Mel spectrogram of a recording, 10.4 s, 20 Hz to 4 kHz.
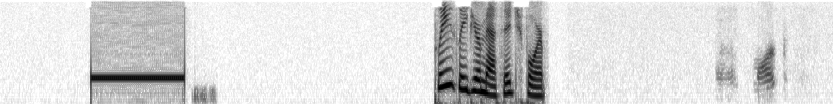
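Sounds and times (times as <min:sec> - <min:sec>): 
phone ringing tone while placing a phone call: 0:01.1 - 0:02.4
speech: 0:05.5 - 0:06.9.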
